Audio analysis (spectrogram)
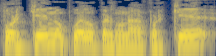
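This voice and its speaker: Slow, halting man preaching Bible talk. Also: on the high side, mellow. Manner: slow, searching, many fillers and restarts; asks rhetorical questions to the listeners. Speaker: podcast host and Bible teacher. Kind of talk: casual sermon-style Bible teaching.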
